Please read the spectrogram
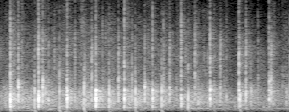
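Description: A small group claps for a few seconds, the uneven, overlapping hand claps forming a light, scattered round of applause with no voices over it.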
